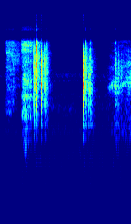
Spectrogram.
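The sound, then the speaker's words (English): A handful of ten dice rattle and clatter together in a few bursts, with sharp clicking impacts, fairly loud, separated by brief pauses. No one speaks. “So in this pile of dice, I'm going to introduce you to John.”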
